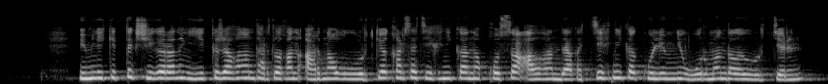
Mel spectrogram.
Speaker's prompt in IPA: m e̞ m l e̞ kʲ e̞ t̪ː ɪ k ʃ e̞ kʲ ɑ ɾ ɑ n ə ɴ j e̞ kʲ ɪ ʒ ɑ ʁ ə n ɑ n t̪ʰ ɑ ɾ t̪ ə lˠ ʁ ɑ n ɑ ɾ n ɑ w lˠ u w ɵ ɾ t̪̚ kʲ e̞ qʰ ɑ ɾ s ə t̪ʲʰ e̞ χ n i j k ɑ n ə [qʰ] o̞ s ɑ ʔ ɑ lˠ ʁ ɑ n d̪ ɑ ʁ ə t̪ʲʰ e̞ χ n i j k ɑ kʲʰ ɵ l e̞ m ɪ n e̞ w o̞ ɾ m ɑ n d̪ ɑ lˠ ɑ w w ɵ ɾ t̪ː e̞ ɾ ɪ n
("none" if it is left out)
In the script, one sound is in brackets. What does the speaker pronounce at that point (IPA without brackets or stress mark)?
qʰ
